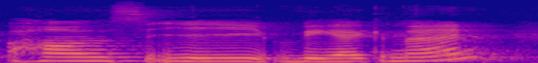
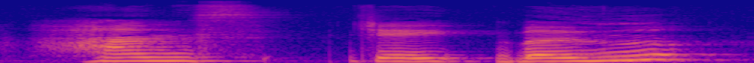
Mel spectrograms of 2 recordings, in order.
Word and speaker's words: Hans J. Wegner: It's made by Hans J. Wegner, as I would pronounce it in Swedish. I guess the Danes would say Hans J. Wegner or something like that, because Danes don't really pronounce words.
